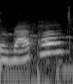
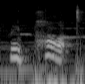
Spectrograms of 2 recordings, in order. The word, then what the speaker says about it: report: And the mistake is usually with the stress. So my students often say report, but indeed it is report, report, report.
